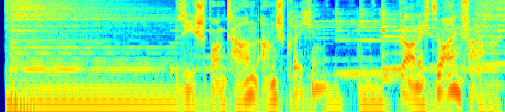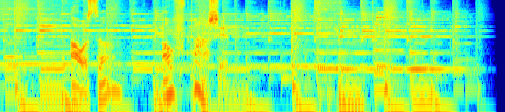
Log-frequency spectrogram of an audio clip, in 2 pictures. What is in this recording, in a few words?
male german commercial; ideasonora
